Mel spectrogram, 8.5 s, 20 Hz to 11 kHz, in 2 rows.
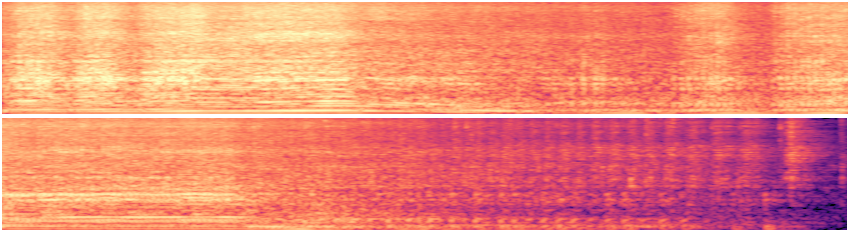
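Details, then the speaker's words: Chinese 50cc ATV, left outside for years, first start after a carburettor replacement, run off a battery pack: a buzz with a couple of blips, then the revs sag and it dies instead of settling into an idle. "right. She She's not idling."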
